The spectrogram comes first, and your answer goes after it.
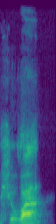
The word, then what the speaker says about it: Jehová: Así que las dos pronunciaciones más comunes en realidad son Jehová, que es una pronunciación latina utilizada desde el siglo XVI, y Yahvé, que es un intento de pronunciar las palabras según una interpretación hebrea más literal.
